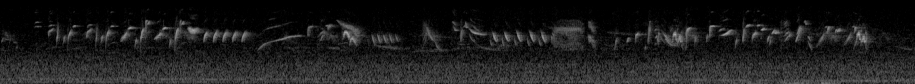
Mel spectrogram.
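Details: Canary-like song of a European goldfinch in New Zealand, recorded on a Canon SX60HS: an unbroken, elaborate stream of high liquid twitters, quick repeated trills and sweeping notes, lively and varied throughout, with faint low hum behind.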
